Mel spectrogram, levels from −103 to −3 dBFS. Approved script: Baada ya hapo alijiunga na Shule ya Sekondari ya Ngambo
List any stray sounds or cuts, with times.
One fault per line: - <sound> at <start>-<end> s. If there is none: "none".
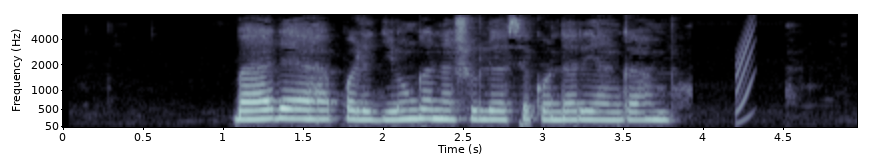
- chirp at 4.2-4.3 s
